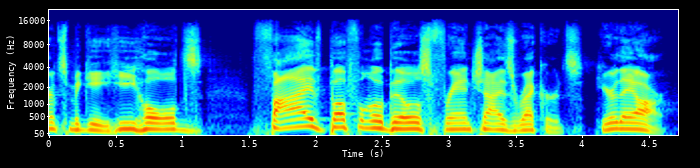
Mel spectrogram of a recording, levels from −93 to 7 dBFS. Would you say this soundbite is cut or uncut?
uncut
